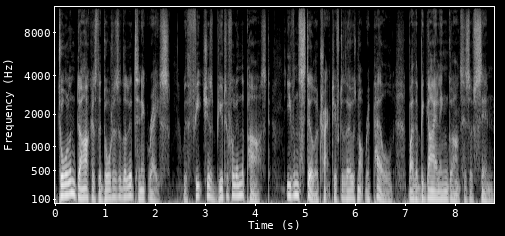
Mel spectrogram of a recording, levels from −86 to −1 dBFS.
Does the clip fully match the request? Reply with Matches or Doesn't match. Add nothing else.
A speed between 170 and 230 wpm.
Matches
